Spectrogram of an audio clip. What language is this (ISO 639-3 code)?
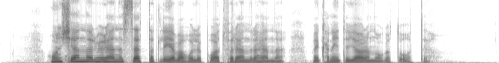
swe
